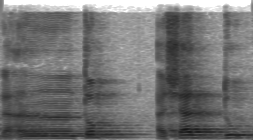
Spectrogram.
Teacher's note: نون ساکن کے بعد تان کی وجہ سے اخفا ہے اور میم ساکن پہ اظہار ہے۔ لأنتم اشد، حمزہ اقصی حلق سے ادا کریں گے اور دال کو، شین کو دال سے ملائیں گے، دال کو معروف طریقے سے جلدی ادا کریں گے۔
